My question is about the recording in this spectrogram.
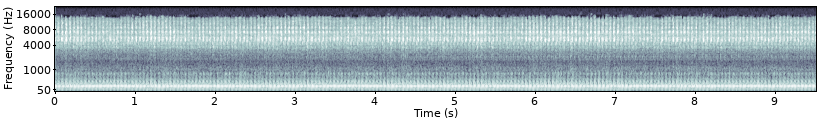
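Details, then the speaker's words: Honda CB650 after installing Ricks Motorsports CDI units to fix a cylinder 3 misfire, running hot: a steady, even low drone with no dropouts; all four cylinders fire, so the CDI was the issue. "And number 3 was the one that wasn't firing. Oh yeah, she's hot now. Yeah, it's firing."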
